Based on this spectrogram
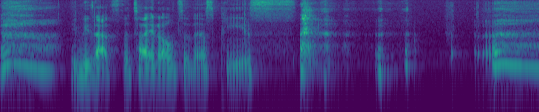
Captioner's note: laughs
